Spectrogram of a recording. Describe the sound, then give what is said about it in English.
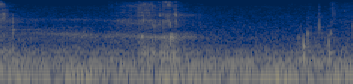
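A quiet sip of hot coffee, with soft slurping and a couple of small mouth clicks before it ends; no one speaks. “Hang on, sip of coffee.”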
